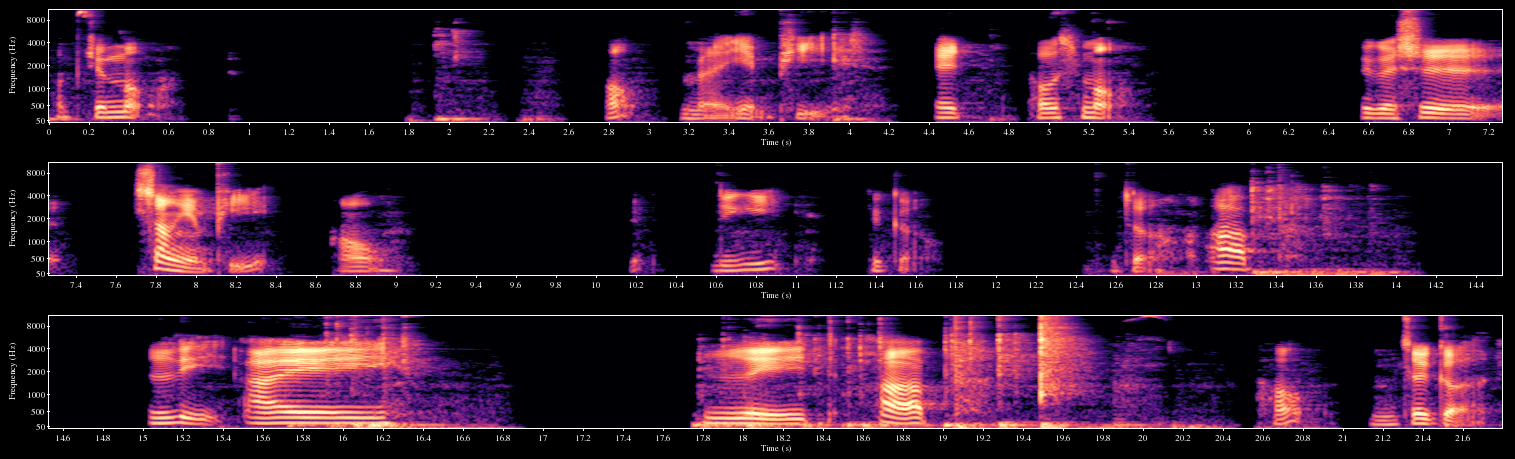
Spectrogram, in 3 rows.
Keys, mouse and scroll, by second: 0.0 Tab, 0.4-0.9 middle drag, 0.9-2.0 scroll down 1, 2.0 KP_Divide, 3.1 click, 4.0 Tab, 5.3 click, 8.6 click, 11.2 click, 11.9 click, 12.3 click, 12.5-13.5 drag, 13.5 BackSpace, 13.6 BackSpace, 13.9 BackSpace, 21.6 Tab.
